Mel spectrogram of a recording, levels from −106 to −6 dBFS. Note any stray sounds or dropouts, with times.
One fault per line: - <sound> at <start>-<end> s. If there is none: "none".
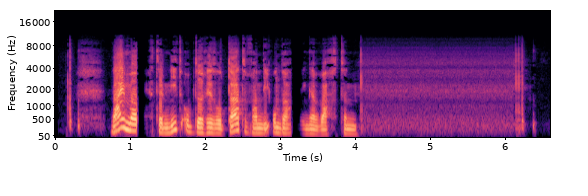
none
